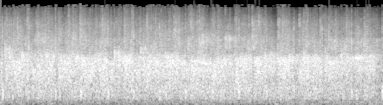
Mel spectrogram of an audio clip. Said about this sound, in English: if we could give them all a round of applause.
